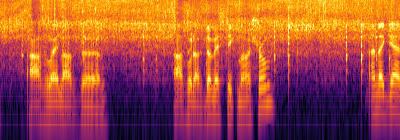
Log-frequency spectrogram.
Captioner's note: knife tapping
